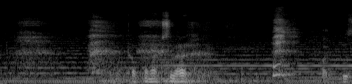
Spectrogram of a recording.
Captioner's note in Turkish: Ağlama sesi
